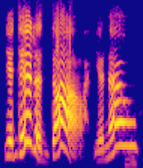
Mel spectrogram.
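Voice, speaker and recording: An older woman talking as an interview guest, animated and acting out the remarks she quotes in shifting tones. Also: high-pitched, slow, dry recording, muffled recording. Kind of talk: casual interview talk.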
